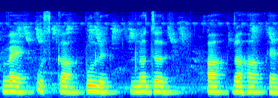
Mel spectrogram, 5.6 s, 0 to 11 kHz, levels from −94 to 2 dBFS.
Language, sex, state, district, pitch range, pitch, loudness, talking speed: Hindi, male, Uttar Pradesh, Muzaffarnagar, 135-145 Hz, 140 Hz, -35 LUFS, 75 wpm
